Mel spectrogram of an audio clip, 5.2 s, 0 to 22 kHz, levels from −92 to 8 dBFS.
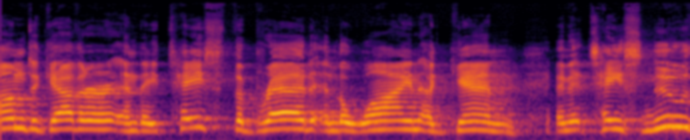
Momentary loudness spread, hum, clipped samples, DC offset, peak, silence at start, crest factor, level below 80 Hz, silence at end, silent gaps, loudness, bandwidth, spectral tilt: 8 LU; none; under 0.1%; under 0.1%; 0 dBFS; 0 s; 14 dB; -66 dBFS; 0 s; none; -15 LUFS; 14.5 kHz; -3.5 dB/octave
